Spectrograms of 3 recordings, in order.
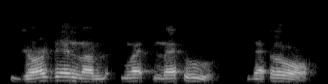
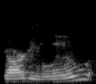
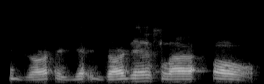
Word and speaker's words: Gardez l'eau: One of the things is the British always mispronounce French, so that came out as Gardez-loo, and that's why the British call a water closet, a toilet, a loo. It's from Gardez-loo. Gardez l'eau.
